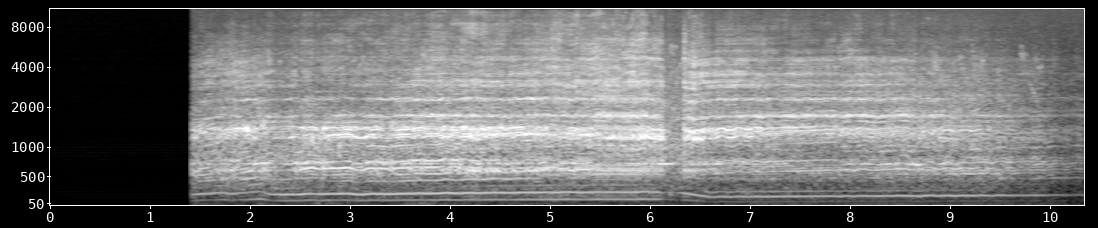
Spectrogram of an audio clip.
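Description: Trabant's two-stroke twin engine revving hard as the car pulls away, cutting in abruptly after a second and a half of silence. About six seconds in the pitch drops at a gear change, then the engine note fades as the car draws away.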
